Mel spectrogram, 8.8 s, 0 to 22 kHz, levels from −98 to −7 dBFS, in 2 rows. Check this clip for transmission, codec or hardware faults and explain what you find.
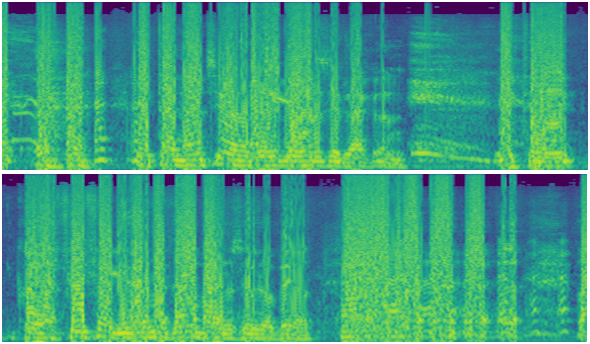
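There's one fault, and it runs through the whole clip. Integer overflow: the signal is pushed about 13 dB too hot, so roughly one sample in fourteen wraps to the opposite sign, giving harsh cracks on every loud peak.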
